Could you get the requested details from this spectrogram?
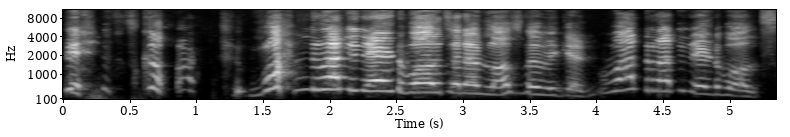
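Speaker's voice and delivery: very high-pitched, talking through helpless laughter. Describing a bad start to the innings, laughing while talking. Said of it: "I just can't stop laughing".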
